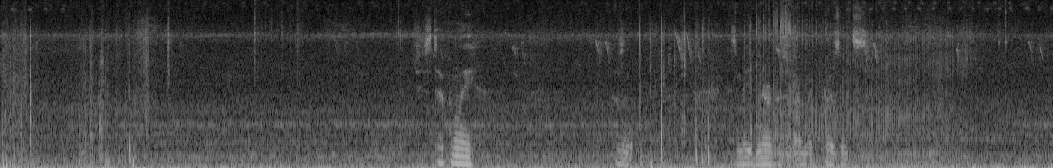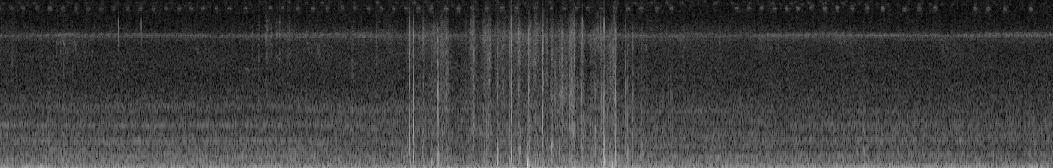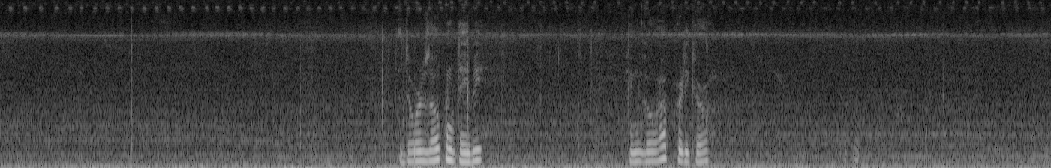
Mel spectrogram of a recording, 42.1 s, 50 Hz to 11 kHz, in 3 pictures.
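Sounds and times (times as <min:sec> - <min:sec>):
high insect trill: 0:00.0 - 0:42.0
netting rustling: 0:08.6 - 0:13.3
zipper being drawn open: 0:10.3 - 0:13.0.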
